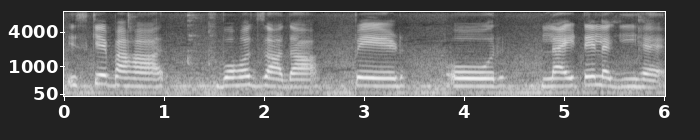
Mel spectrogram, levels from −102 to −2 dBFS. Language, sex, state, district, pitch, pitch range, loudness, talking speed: Hindi, female, Haryana, Rohtak, 245 Hz, 240-260 Hz, -14 LUFS, 90 wpm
